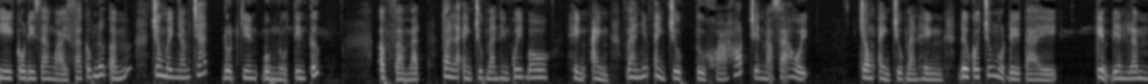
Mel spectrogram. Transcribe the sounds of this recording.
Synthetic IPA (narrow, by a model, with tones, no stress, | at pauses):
xi˧ko˧ɗi˧zaː˧ŋwaː˨˩jfaː˧kə˦˥wk͡p̚nɨ˦˥ək̚ʔə˨˦mt͡ɕɔ˧wŋ͡mmə˨˦jɲɔ˨˦mt͡ɕaː˦˥t̚ɗo˨˩t̚ɲi˧ənɓʊ˨˩ŋ͡mno˧˩t̪i˧nt̪ɨ˦˥k̚ | ʔə˨˩p̚vaː˨˩wma˨˩t̚t̪waː˨˩nla̰ː˨˩ʔa˧˩jŋ̟t͡ɕʊ˨˩p̚ma̰ː˨nɦï˨˩ŋ̟kwə˧jɓo˧ | hï˨˩ŋ̟ʔa˧˩jŋ̟vaː˨˩ɲɨ̰˧˥ŋʔa˧˩jŋ̟t͡ɕʊ˨˩p̚t̪ɨ˨˩xwaː˨˦hɔ˦˥t̚t͡ɕe˧nma̰ː˧˨ŋsa̰ː˧˥ɦo̰˧˨j | t͡ɕɔ˧wŋ͡mʔa˧˩jŋ̟t͡ɕu˨˩p̚maː˨nɦï˨˩ŋ̟ɗe˨˩wkɔ˨˦t͡ɕʊ˧ŋ͡mmo˨˩t̚ɗe˨˩t̪aː˨˩j | ki˧˩əmɓi˧ənlə˧m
